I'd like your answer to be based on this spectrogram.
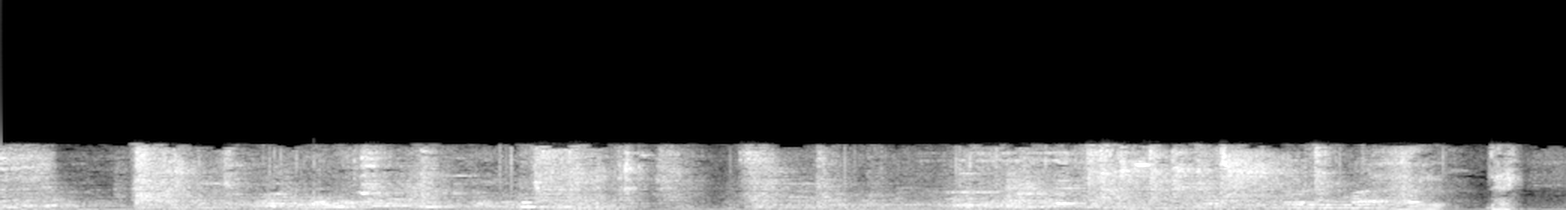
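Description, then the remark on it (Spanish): A heavy iron jail door creaks and grinds on its hinges with dull clanks and thuds, voices talking over the noise, ending in a final scraping creak. “Eh, fíjese, jefe, que a mí se me china el cuero cuando oigo rechinar esta puerta de hierro, hombre.”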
